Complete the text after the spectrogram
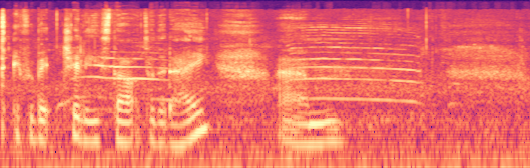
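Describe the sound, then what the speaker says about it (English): A pet cat meows several times in a garden on a chilly morning, its calls clear and close, interleaved with someone talking. "sure you can hear my crazy cat meowing."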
